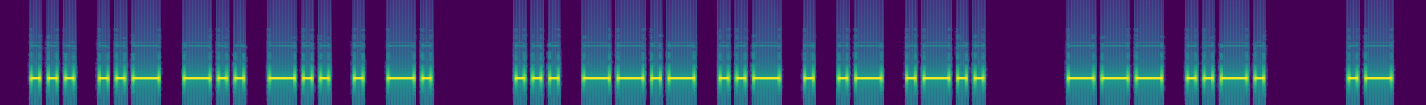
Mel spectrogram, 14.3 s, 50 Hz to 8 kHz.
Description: Morse code, heard as a keyed tone, about 14 wpm, 700 Hz. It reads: SUDDEN SQUEAL OF A
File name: Book One / 05-Chapter 5 - 14 WPM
